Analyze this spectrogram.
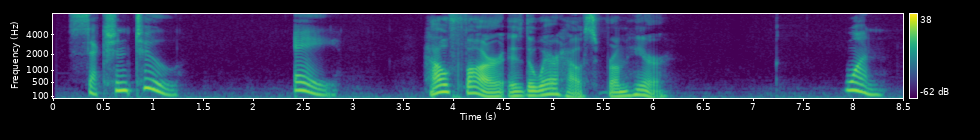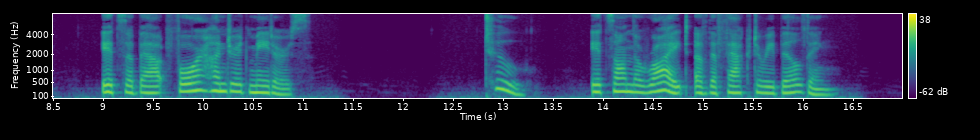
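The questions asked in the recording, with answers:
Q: How far is the warehouse from here?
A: 1: It's about 400 meters.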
